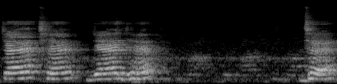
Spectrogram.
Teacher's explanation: च वर्ग पूरा, च छ ज झ झ ए स और ये सारे तालु से बोले जाएंगे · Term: तालव्य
